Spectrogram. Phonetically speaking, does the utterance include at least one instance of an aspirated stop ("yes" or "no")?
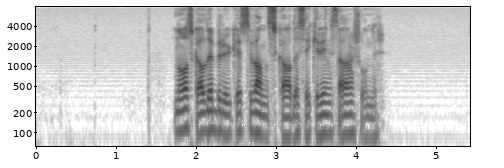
no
